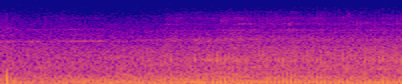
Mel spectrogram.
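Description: Road traffic: a motor vehicle engine running steadily, a little louder in the second half.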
